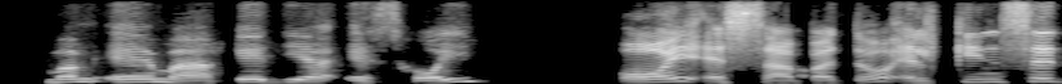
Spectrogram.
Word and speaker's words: hoy: Hoy should be not hoy, hoy. Hola is spelled as hola, but we pronounce in Spanish hola. That's why que día es hoy, not hoy.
